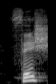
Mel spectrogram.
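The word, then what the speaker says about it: fish: انواع از فش ماهی در مورد تلفظ فش دقت بکنید بین ا و ف فش یعنی ماهی من بیشتر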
